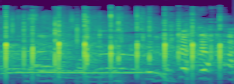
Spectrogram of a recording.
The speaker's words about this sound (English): We really appreciate it. You were brilliant. So a fucking round of applause for ye legends.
